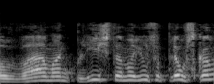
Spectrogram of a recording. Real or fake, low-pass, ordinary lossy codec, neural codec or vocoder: fake; 7.2 kHz; MP3, 32 kbps; codec, 16 kHz, 4.8 kbps, FACodec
